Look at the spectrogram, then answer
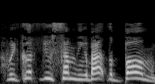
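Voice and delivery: high, hurried alarm; urgent cry. A narrator's reading. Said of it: "cried Nettie".

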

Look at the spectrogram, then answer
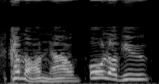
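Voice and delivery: high, loud chivvying; mother shooing. A narrator's reading. Mother ending the argument, loud and firm.

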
